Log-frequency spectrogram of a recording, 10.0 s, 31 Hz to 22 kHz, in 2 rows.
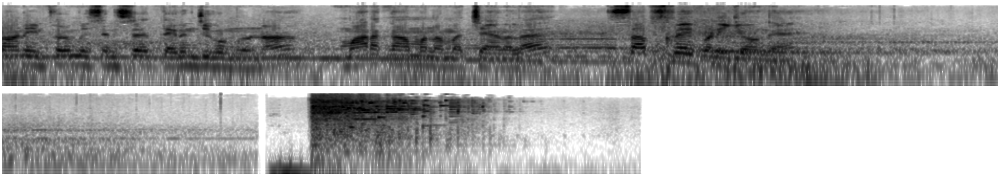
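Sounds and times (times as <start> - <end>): glass shattering: 6.5 - 7.8.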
